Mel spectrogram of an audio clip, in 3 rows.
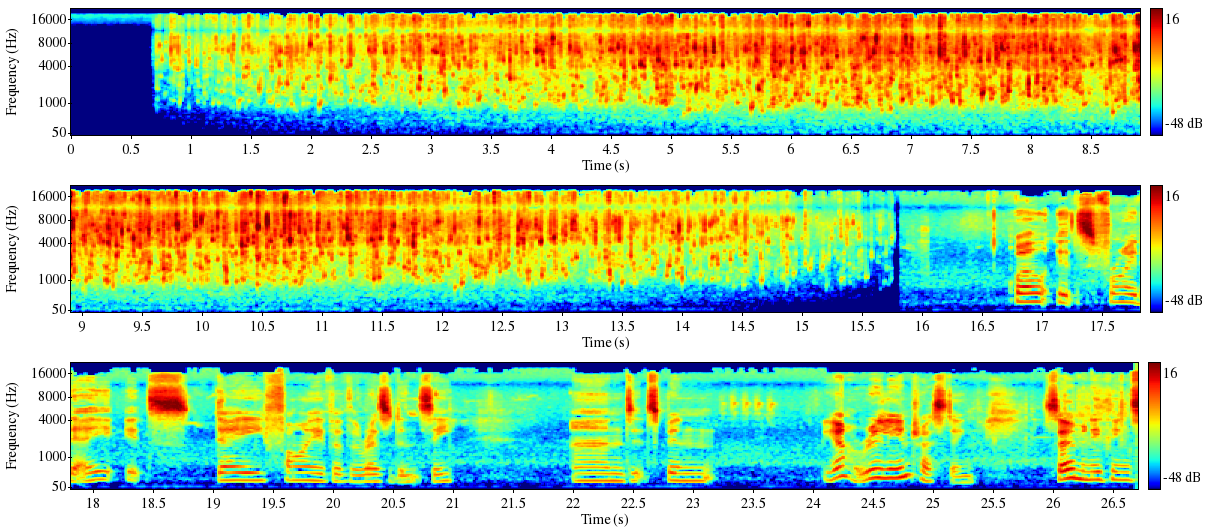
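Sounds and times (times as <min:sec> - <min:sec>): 
water trickling and bouncing in a stream: 0:00.7 - 0:15.8
speech: 0:16.8 - 0:21.1, 0:22.0 - 0:23.3, 0:24.1 - 0:26.7.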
